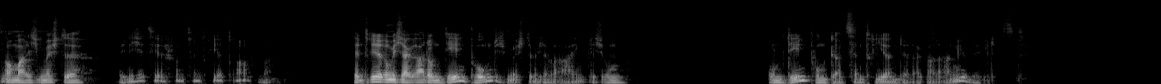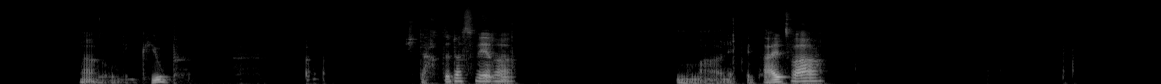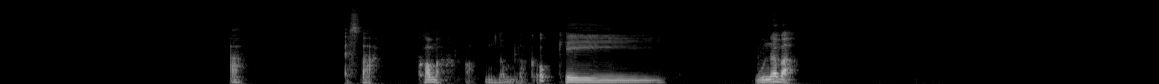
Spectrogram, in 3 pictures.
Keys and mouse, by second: 4.4-10.2 middle drag, 12.6 click, 20.1 KP_Divide, 21.5 KP_0, 22.2 KP_0, 23.1 KP_Decimal, 26.1 KP_Decimal, 30.2-33.6 middle drag.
